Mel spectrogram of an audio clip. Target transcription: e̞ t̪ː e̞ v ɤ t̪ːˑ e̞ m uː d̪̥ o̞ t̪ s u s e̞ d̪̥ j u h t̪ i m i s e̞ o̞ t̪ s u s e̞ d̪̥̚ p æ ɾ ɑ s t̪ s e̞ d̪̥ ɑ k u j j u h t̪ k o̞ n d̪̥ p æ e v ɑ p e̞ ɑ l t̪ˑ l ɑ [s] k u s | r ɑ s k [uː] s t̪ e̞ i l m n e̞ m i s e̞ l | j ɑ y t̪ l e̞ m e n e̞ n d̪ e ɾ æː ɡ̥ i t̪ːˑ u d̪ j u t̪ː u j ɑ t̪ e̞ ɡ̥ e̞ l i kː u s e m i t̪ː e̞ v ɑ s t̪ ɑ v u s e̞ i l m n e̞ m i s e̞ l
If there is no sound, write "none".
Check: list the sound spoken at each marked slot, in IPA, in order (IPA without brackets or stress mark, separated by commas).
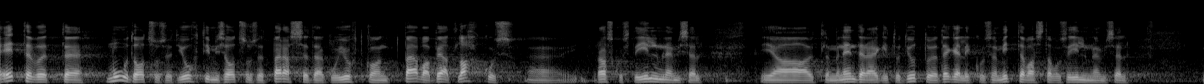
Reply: h, u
